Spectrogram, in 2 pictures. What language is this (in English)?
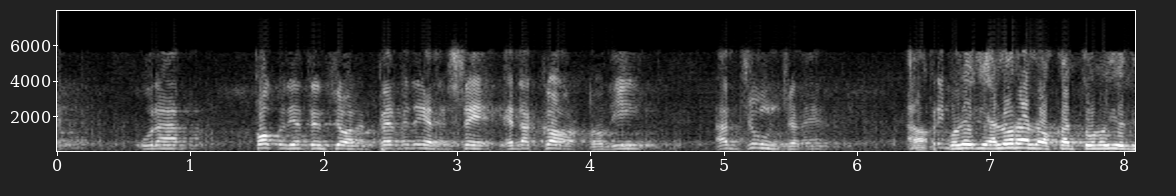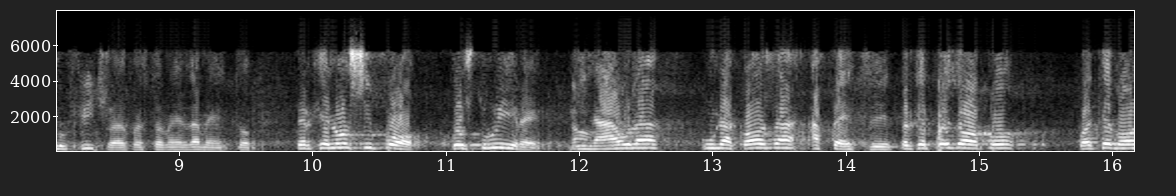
Italian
